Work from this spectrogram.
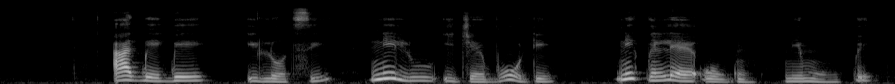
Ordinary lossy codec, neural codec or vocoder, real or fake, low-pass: none; none; real; 14.4 kHz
